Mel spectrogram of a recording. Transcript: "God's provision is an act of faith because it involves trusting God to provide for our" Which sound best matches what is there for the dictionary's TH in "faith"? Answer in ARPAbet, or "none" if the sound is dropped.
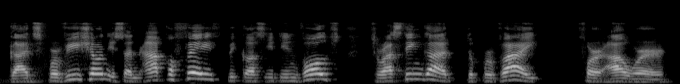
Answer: TH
